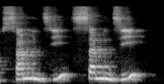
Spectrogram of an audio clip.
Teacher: Os franceses, quando tem um E no meio da palavra, eles meio que fazem esse E desaparecer se ele não tem acento.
